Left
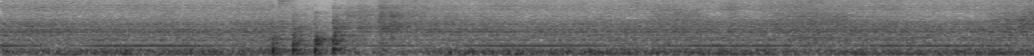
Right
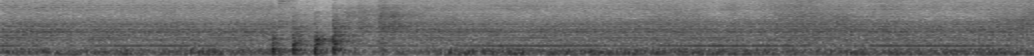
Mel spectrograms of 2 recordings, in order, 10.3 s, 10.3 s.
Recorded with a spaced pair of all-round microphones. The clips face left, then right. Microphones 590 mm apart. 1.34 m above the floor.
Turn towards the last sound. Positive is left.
turn(degrees=-10)  # may be behind; listen again after turning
